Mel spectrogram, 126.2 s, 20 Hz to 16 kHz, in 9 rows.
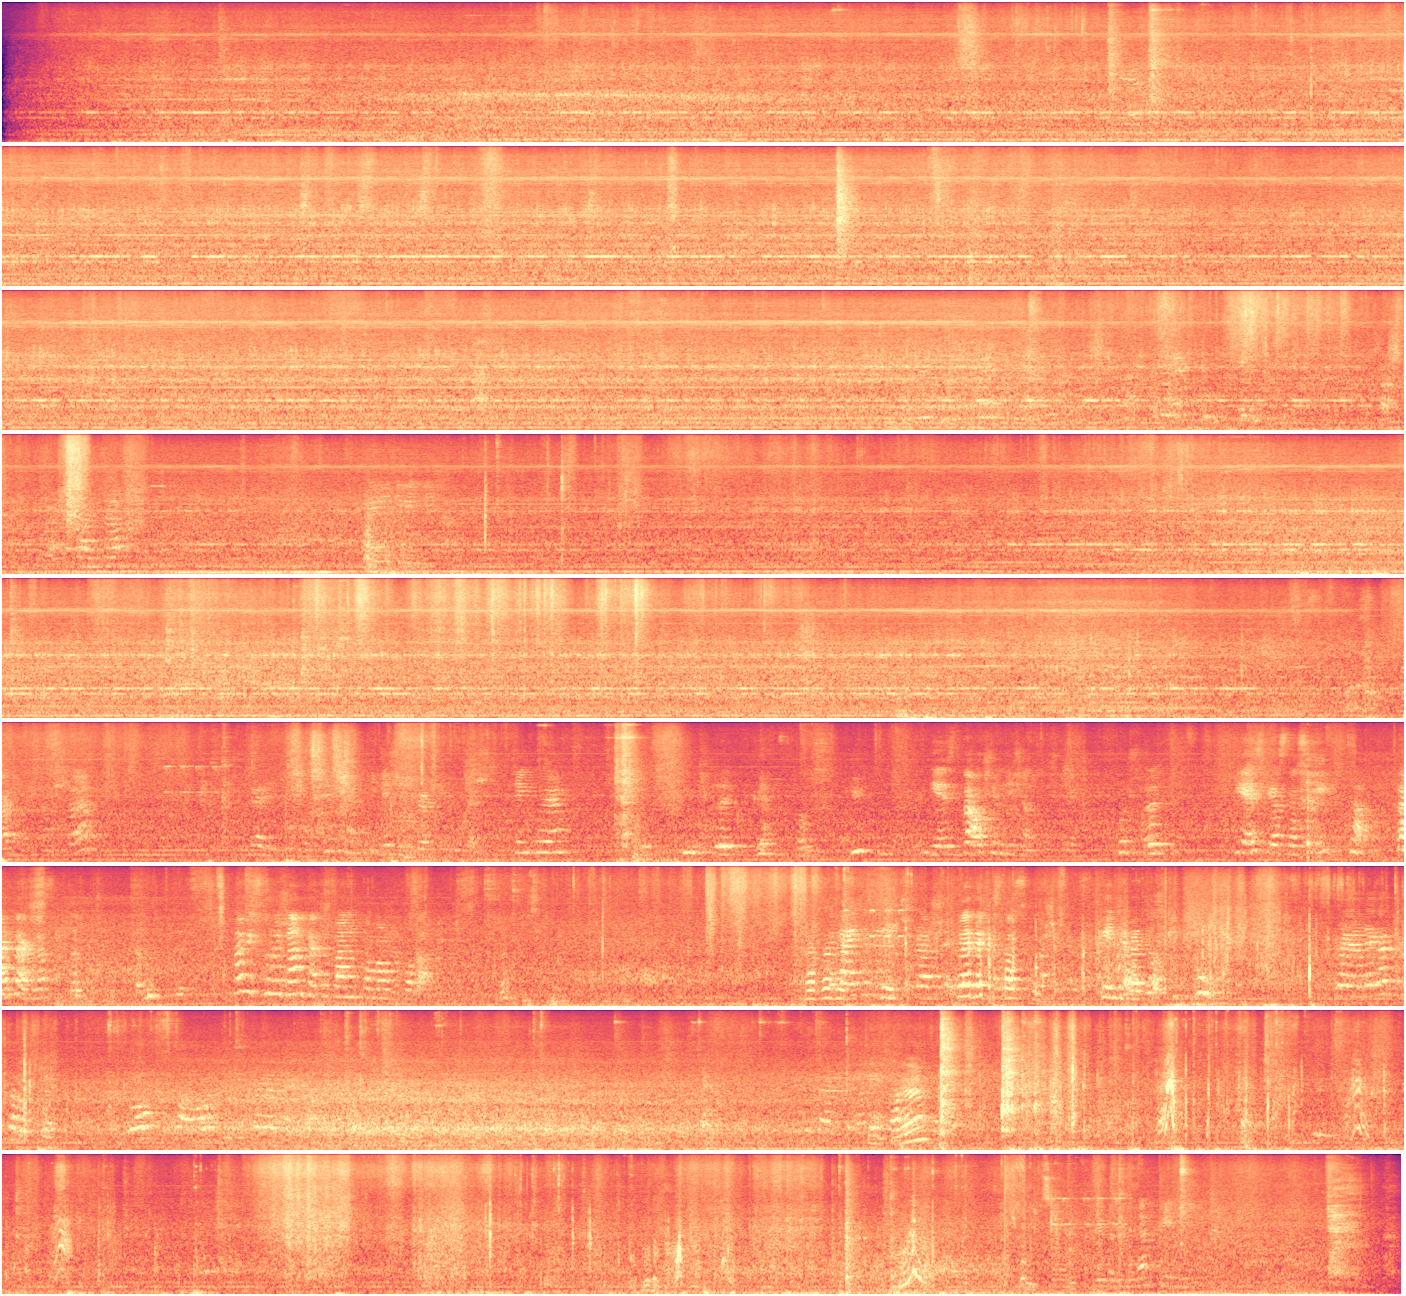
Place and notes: {
  "title": "Poznan, downtow, 23rd May street, grocery store - purchasing a loaf of bread",
  "date": "2012-07-18 11:35:00",
  "description": "spooky old lady talking to the sales person. shop filled with refrigerating machine's drones",
  "latitude": "52.41",
  "longitude": "16.93",
  "altitude": "72",
  "timezone": "Europe/Warsaw"
}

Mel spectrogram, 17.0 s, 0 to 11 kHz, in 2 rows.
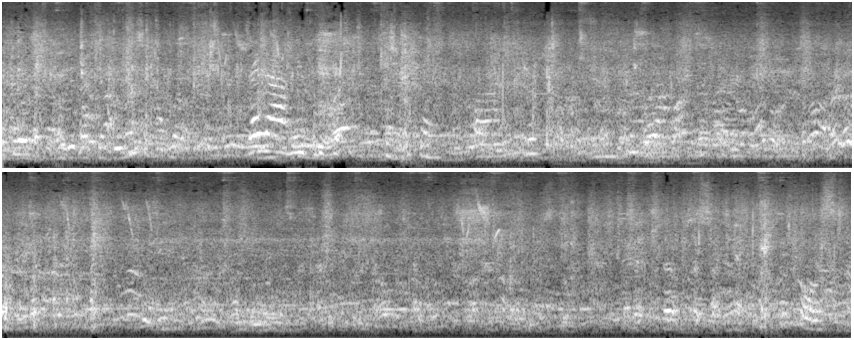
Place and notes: {
  "title": "Kasbah, Essaouira, Morocco - afternoon prayer",
  "date": "2013-10-21 14:30:00",
  "latitude": "31.51",
  "longitude": "-9.77",
  "altitude": "9",
  "timezone": "Africa/Casablanca"
}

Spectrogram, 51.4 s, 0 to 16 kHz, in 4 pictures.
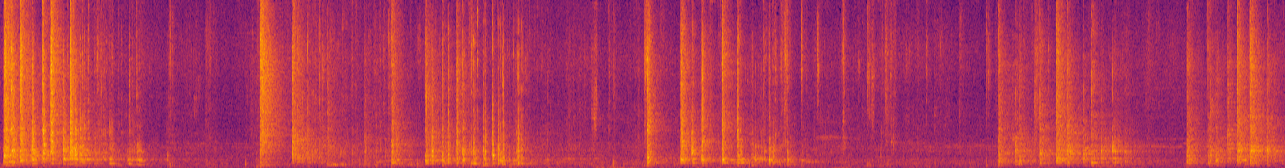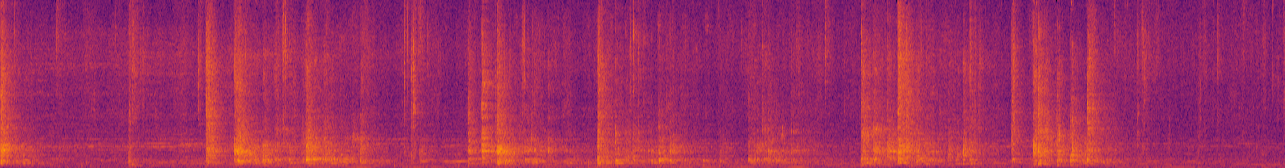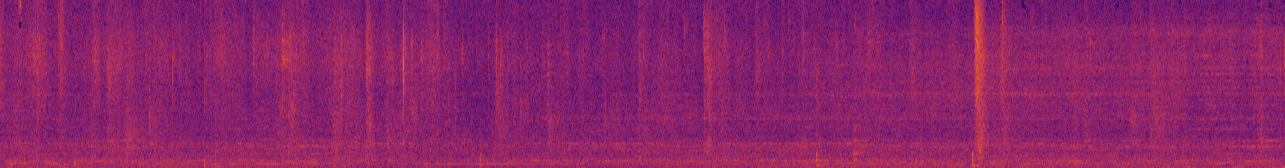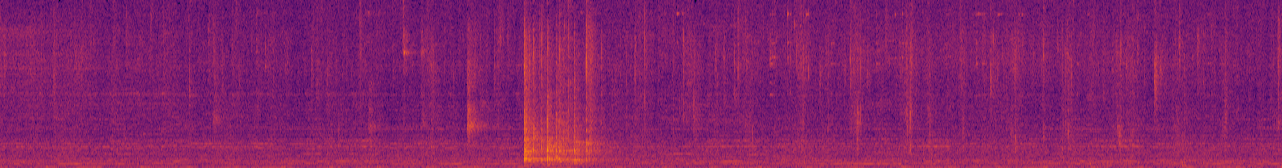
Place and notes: {
  "title": "Universiteitsbuurt, Antwerpen, Belgium - can + music",
  "date": "2017-04-02 21:56:00",
  "description": "XY zoom H4",
  "latitude": "51.22",
  "longitude": "4.40",
  "altitude": "12",
  "timezone": "Europe/Brussels"
}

